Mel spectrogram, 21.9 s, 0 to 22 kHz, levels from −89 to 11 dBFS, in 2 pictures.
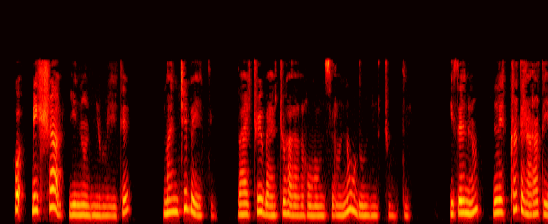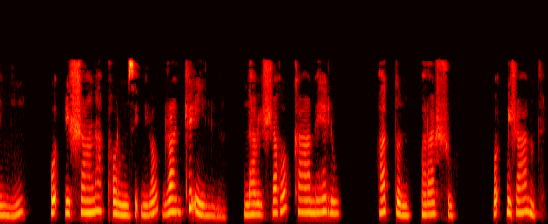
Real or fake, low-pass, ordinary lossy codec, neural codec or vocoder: fake; 7.2 kHz; MP3, 32 kbps; autoencoder, 22.05 kHz, a latent of 192 numbers a frame, VITS, trained on one speaker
